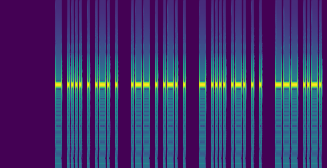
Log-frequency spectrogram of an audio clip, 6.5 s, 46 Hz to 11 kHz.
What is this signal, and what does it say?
Morse code, heard as a keyed tone, about 30 wpm, 700 Hz. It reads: THERE WERE THREE OF
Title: Sentences from Top 800 Words 30wpm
